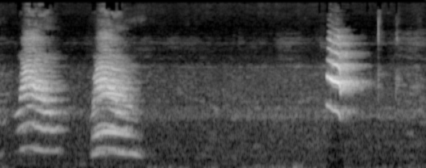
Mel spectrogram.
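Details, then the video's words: Talking Indian ringneck parakeet gives two nasal, meow-like syllables in quick succession, then after a pause a higher, sharper squawked word. "Indian Ringneck Talking Parrot"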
